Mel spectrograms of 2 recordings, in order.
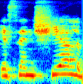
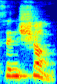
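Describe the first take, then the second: First: The ending is said as a separate 'shee-al'. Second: The ending is said without a separate 'shee-al'. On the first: The speaker calls it wrong. "আমরা অনেক সময় ভুল করে এসেনশিয়াল বলি, শিয়াল না" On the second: The speaker calls it right. "শিয়াল না"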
